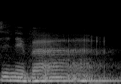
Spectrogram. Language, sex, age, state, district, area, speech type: Bodo, female, 45-60, Assam, Baksa, rural, spontaneous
